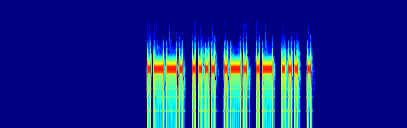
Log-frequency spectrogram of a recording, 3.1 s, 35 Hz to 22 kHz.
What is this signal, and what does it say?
Morse code, heard as a keyed tone, about 48 wpm, 700 Hz. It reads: PHRASE
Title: Top 1501-1750 Words 50wpm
